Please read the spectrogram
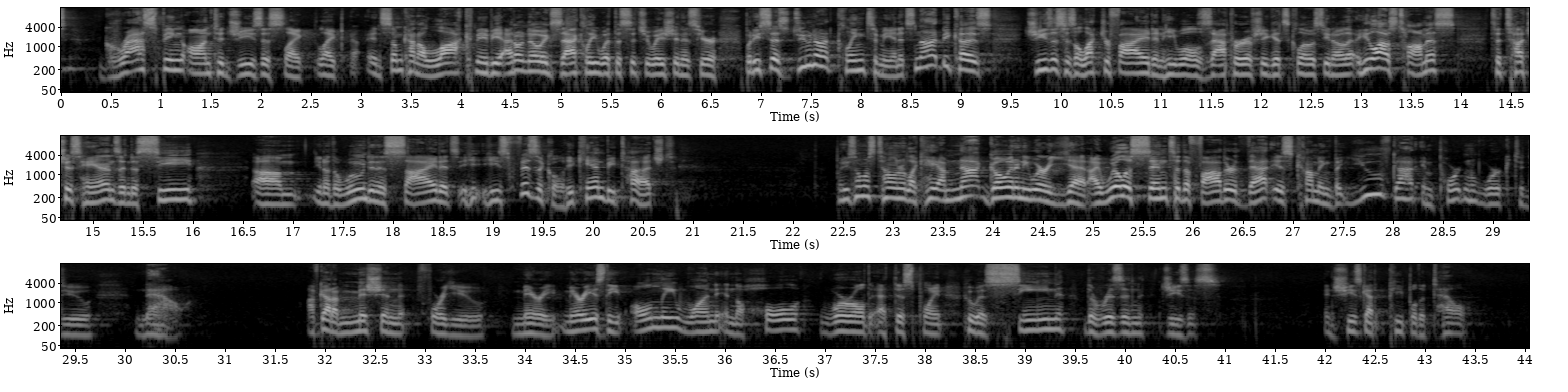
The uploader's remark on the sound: Recorded at Liferoads Church in Spokane, Washington, on Easter Sunday, April 9, 2023.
